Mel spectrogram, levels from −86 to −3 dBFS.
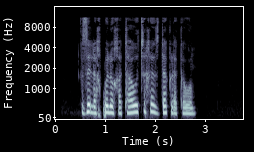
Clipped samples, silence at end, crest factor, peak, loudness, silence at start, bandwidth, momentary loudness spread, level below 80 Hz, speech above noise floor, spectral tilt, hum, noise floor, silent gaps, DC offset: under 0.1%; 0.95 s; 18 dB; -2 dBFS; -20 LUFS; 0.55 s; 11.5 kHz; 7 LU; -60 dBFS; 59 dB; -6 dB/octave; none; -78 dBFS; none; under 0.1%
